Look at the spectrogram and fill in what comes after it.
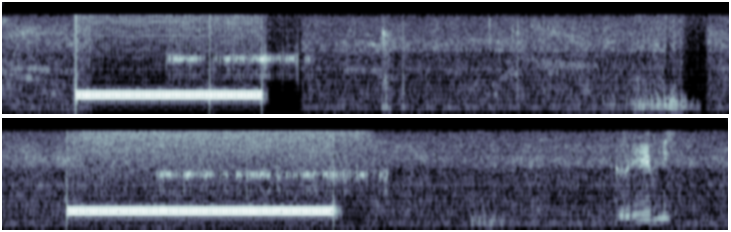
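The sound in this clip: A telephone line gives two long, steady tones while a call is being placed. A gap of quieter line hiss separates the tones.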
